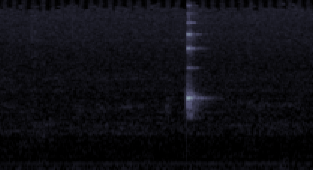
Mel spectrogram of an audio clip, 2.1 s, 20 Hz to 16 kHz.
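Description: A Fluke 87 V multimeter in diode-test mode gives one short, high beep about a second in as its probes touch a MOSFET's leads. The beep is a brief chirp, not a continuous tone, which means a normal junction and no short.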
